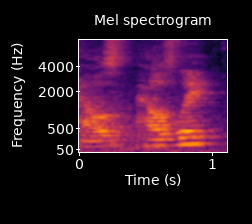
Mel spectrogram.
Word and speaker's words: Helsley: if they get into the bullpen yeah Ryan helsley that's how you say it yes um with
